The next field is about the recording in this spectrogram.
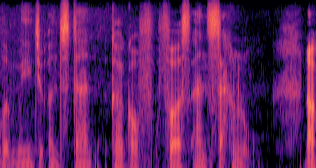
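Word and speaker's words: Kirchhoff: we need to understand kirkoff first and second law now quicker first of all if we just do a quick recap so karakov of kahf depending how you want to pronounce it uh the first law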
